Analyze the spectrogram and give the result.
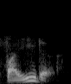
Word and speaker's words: faida: the faida it's it's spelled F A I D A, right?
